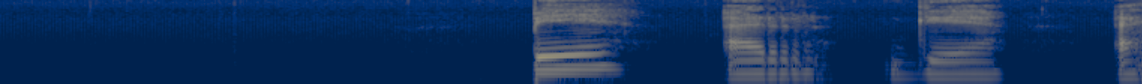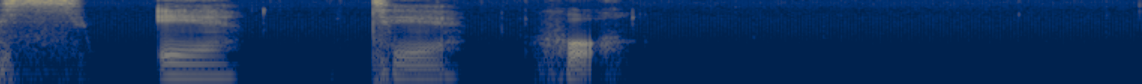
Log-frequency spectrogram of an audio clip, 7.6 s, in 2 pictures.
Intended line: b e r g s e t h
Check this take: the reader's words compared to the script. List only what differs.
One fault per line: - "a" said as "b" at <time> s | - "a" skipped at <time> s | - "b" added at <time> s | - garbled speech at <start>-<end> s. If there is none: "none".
- "e" skipped at 2.1 s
